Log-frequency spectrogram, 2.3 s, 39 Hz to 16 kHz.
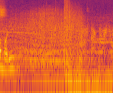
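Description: Gunfire in the shooter game Far Cry 5, with one loud, close blast in the middle rising above a dense, rumbling battle din, while a voice is heard faintly at the start.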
